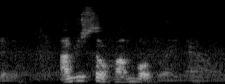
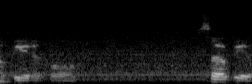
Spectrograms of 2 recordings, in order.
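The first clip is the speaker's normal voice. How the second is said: tearful, welling-up delivery. Reacting with another speaker to a miracle video: teary voice. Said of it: "her eyes are leaking".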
